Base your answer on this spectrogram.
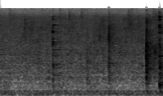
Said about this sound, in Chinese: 然后淀粉给它搅拌一下，让它浓稠一点。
